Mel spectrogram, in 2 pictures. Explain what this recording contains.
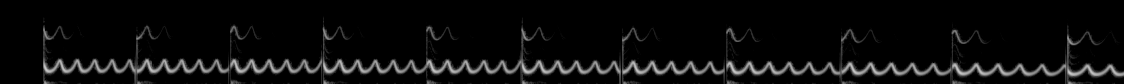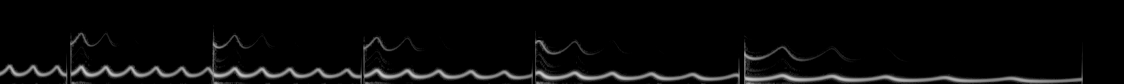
space marker buoy 1
space, laser, computer, ship, aliens, weird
